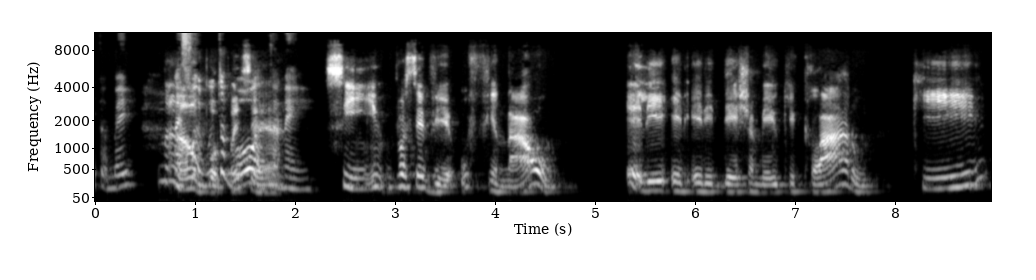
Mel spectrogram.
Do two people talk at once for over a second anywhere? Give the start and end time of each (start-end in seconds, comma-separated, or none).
0.6-1.9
